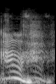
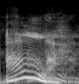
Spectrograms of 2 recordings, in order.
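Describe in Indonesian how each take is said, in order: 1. Bunyi L-nya pendek dan ringan. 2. Bunyi L-nya ditahan panjang dan ditekan. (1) "kalau L-nya satu" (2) "kalau dua"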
